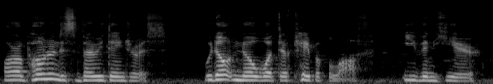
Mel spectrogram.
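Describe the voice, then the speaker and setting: Protective young warrior type, voiced by a man, unusually high voice, serious and commanding, game dub. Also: fairly even intonation, normal speed, faint music behind. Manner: earnest, commanding. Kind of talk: amateur game voice acting.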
